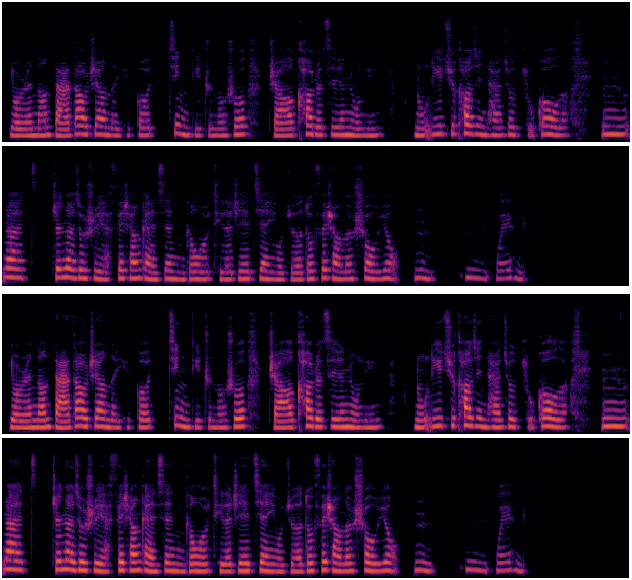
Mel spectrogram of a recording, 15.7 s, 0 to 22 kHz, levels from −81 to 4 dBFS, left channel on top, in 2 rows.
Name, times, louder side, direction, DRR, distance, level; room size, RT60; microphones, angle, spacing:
voice 1, 0.1-4.7 5.2-8.1 8.5-13.2, right 4 dB, 45° right, 0.7 m, -31 dB
voice 2, 13.6-14.4, right 3 dB, 15° right, 0.3 m, -40 dB
2.5 x 2.2 x 3.3 m
head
